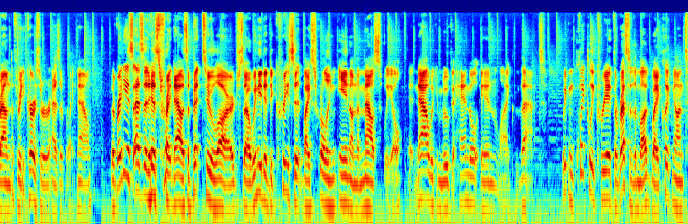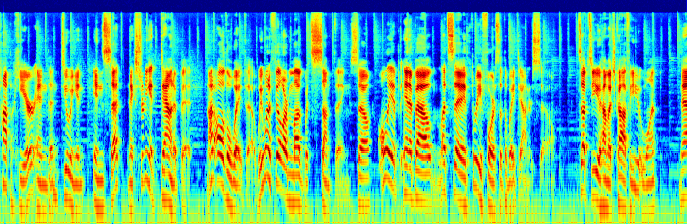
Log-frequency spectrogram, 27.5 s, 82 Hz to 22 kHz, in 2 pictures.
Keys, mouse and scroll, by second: 2.4 g, 3.7-4.2 scroll up 3, 4.2-4.6 scroll down 2, 4.6-4.9 scroll down 2, 4.6 g, 11.3 middle click, 12.7 right click, 15.3 KP_Decimal, 17.2 i, 20.7 e, 23.4 middle click, 27.0-27.5 scroll down 5.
